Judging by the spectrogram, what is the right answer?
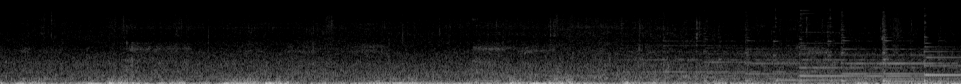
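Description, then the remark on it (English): Heavy, muffled wind buffets a recorder wrapped in protection against wind and rain, a continuous dense low rumble with gusty surges, joined near the end by faint tonal whines like a passing engine or rigging. “had to wrap the recorder up in all kinds of protection to protect it from the wind and the rain.”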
